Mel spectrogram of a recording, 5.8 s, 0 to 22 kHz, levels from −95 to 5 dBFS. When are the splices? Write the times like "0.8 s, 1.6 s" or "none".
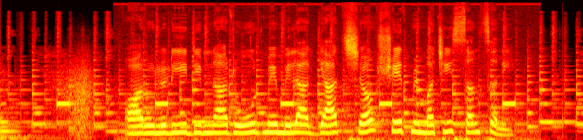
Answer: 1.1 s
